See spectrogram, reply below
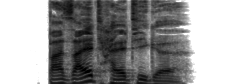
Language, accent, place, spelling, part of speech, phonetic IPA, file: German, Germany, Berlin, basalthaltige, adjective, [baˈzaltˌhaltɪɡə], De-basalthaltige.ogg
- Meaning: inflection of basalthaltig: 1. strong/mixed nominative/accusative feminine singular 2. strong nominative/accusative plural 3. weak nominative all-gender singular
